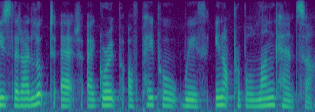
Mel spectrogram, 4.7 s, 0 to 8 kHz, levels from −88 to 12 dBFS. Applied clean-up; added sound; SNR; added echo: none; none; none; none.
